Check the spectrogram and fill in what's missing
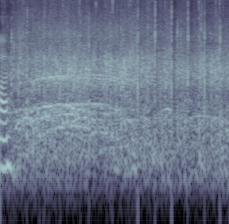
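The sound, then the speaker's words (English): Sustained applause from a large audience for Roberta Metsola, President of the European Parliament, a steady dense wash of clapping at an even loudness for the whole stretch, with a few sharper individual claps standing out. “Please give a warm round of applause to the President of the European Parliament, Roberta Metsola.”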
